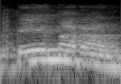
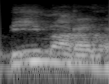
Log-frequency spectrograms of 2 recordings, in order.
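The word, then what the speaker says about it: βῆμα: 그 베마, 이 재판석, 발음이 길어서 베마, 이 요새 발음으로는 비마라고 하더구만. 그리스 사람들은 옛날 발음으로는 베마가 지금도 있어요.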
